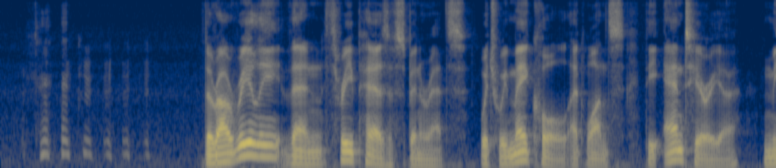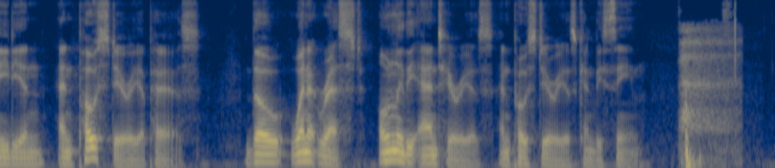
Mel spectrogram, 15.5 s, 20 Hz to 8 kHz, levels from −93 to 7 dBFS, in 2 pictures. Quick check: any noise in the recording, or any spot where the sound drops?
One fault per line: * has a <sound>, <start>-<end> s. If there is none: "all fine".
* has a laugh, 0.2-1.5 s
* has a breath, 14.5-15.2 s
